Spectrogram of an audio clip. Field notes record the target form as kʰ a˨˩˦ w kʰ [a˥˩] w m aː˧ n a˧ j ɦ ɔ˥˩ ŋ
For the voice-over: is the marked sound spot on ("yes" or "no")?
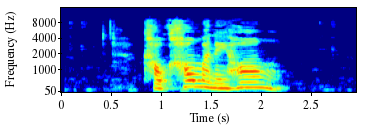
yes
